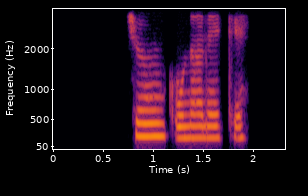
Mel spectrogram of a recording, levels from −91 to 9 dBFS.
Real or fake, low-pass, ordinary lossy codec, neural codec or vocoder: fake; 3.6 kHz; Opus, 32 kbps; codec, 16 kHz, 4 kbps, X-Codec, HuBERT features, trained on general audio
